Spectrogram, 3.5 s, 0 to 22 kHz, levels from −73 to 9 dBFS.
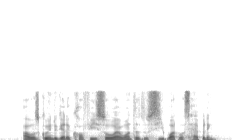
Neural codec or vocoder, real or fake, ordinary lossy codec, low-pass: none; real; none; none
